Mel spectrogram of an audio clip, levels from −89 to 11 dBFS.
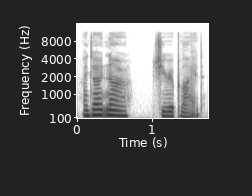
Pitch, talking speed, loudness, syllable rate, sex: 185 Hz, 170 wpm, -17 LUFS, 4.9 syllables/s, female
